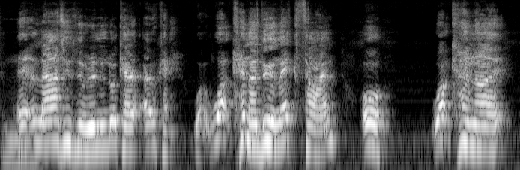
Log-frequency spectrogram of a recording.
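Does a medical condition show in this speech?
Yes: cerebral palsy.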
